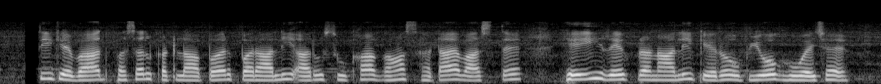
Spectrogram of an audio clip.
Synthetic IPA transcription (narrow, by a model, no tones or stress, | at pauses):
t̪ikebaːd̪pʰəsəlkəʈlapəɾpəɾaːliaːɾusuːkʰaɡãːsɦɐʈaːeʋaːst̪eheːiɾeːk̚pɾənaːlikeɾoʊpjoːɡɦʊet͡ʃʰɛː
